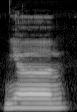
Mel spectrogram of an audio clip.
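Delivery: nyang with a long vowel on a mid tone. Shown as a demonstration. Teacher recalls the word for walk, nyang held long. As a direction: draw nyang out, long and level. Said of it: "the word we had before for to walk".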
